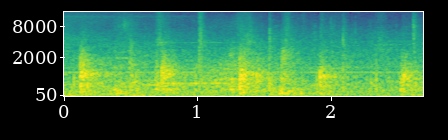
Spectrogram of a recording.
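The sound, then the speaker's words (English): Footsteps of passengers boarding a Bakerloo line train at the Wembley Central platform after the right-hand doors open: a steady run of soft thuds about every half second over a constant low rumbling background, with no one speaking. “And as you can hear, people are moving.”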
